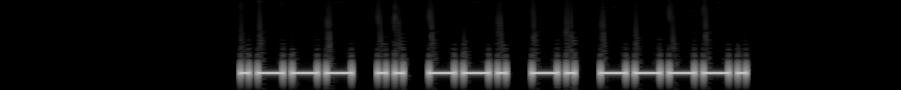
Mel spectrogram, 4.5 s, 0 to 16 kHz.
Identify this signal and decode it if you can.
Morse code, heard as a keyed tone, about 28 wpm, 700 Hz. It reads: JIGN9
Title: Code Groups - 5 Letter:Numbers - 28wpm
